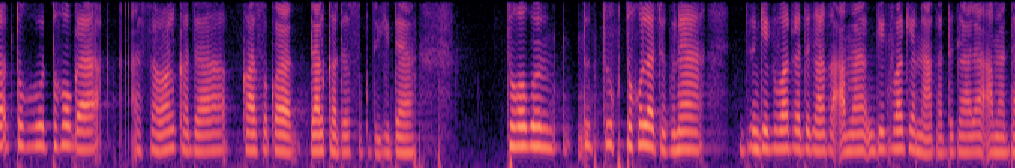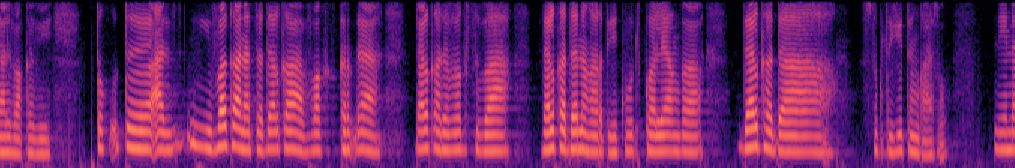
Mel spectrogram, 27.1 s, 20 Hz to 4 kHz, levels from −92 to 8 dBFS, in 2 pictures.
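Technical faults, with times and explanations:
No technical faults detected in this speech recording.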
